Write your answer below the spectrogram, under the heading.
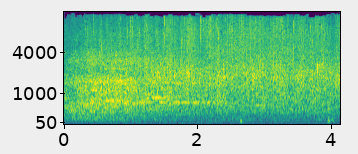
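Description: A crowd claps steadily, a dense, even patter of many hands that holds at a fairly loud level for the whole stretch with no voices standing out.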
